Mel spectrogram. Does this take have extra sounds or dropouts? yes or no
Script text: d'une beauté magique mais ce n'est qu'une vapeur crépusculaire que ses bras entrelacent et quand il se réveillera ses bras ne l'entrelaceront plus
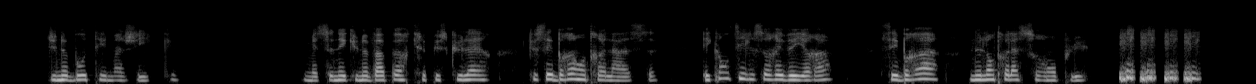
yes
